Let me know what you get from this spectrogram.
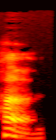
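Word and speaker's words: H.E.R.: She doesn't call herself her. – You say it like her.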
